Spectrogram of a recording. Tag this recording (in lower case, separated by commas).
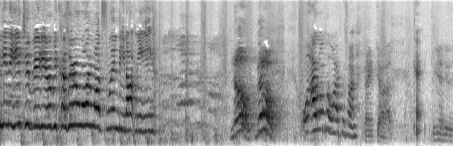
speech, inside a small room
